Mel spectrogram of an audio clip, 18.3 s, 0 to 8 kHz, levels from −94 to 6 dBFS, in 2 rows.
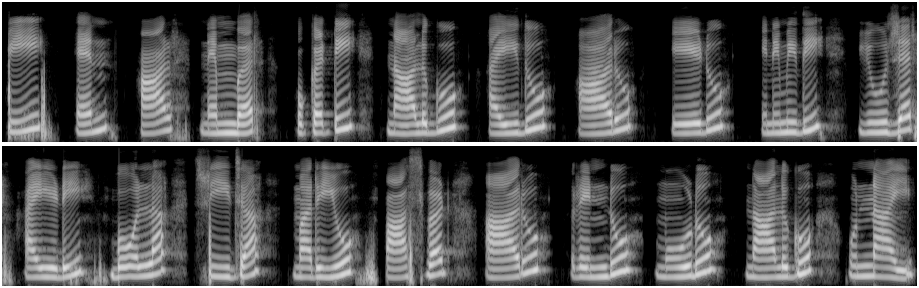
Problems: constant background noise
